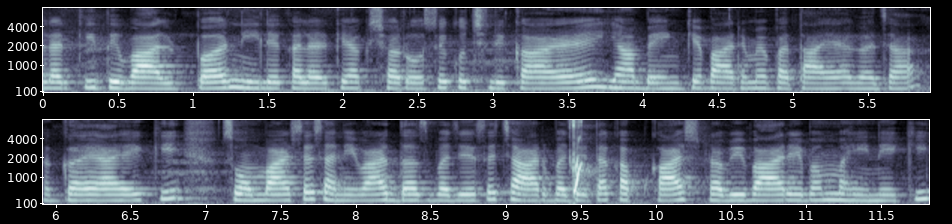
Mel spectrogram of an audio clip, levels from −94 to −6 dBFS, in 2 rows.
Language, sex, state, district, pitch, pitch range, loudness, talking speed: Hindi, female, Bihar, Saharsa, 205 Hz, 200-215 Hz, -22 LUFS, 195 wpm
